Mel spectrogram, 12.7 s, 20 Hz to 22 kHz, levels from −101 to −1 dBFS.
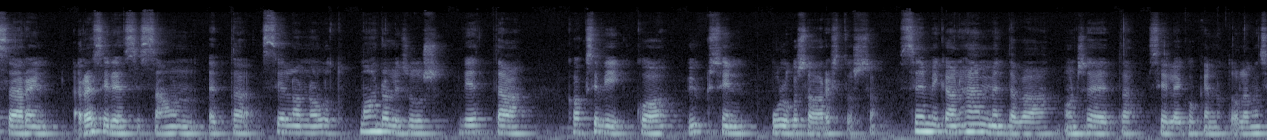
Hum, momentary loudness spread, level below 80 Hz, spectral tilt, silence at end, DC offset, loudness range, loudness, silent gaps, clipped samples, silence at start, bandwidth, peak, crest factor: none; 10 LU; -58 dBFS; -6 dB/octave; 0 s; under 0.1%; 3 LU; -35 LUFS; none; under 0.1%; 0 s; 16.5 kHz; -18 dBFS; 16 dB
